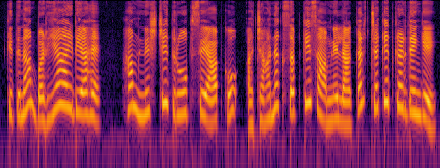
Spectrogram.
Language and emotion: Hindi, surprised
